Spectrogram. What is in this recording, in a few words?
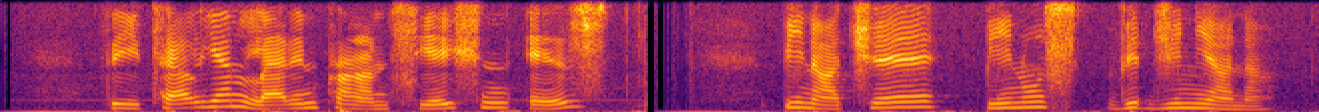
latin; Pinus virginiana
